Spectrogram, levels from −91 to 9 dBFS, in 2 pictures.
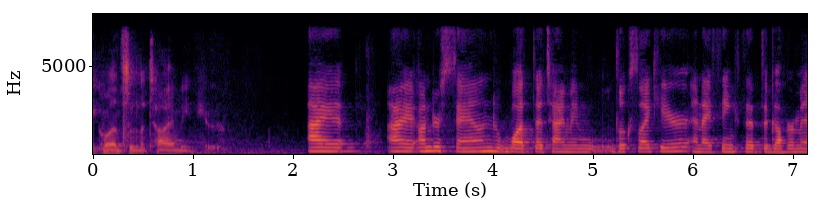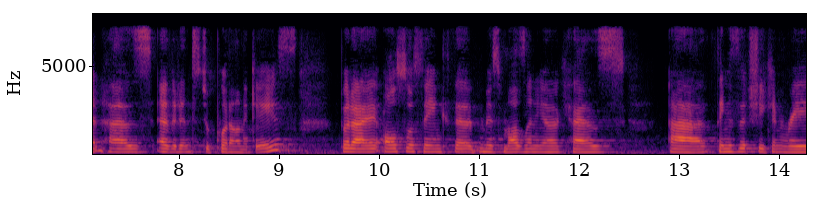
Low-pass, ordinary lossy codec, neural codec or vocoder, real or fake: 7.2 kHz; MP3, 64 kbps; codec, 16 kHz, 4 kbps, X-Codec, HuBERT features, trained on general audio; fake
